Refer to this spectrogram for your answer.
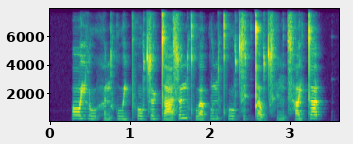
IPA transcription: ɔː˧jluː˨˩hɵ˨˩n kuː˨j pʰo˧wt͡sɵ˧ɥt̪aː˨sɵ˥n kʷʰaː˨kʷɐ˧n kʷʰɐ˨˧wt͡sɪ˨˥k̚t̪ɐ˨˩w t͡sʰɪ˨ŋt͡sʰɐ˨˧j t̪ɐ˥t̚

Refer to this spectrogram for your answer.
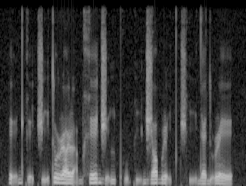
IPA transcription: ḛdkḛ t͡ʃḭtu ɭʌɭa̰b xed͡ʒḛʎpʰṵkḭ d͡ʒʌbɭḭt t͡ʃʰḭdɛdṵ ɭe

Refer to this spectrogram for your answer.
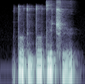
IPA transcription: t̪ɤ˥˩t̪i˩nt̪ɤ˥ t̪i˥ʈ͡ʂʰɻ̩˨˩˦

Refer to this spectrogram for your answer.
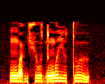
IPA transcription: ŋʷaɡʃudŋʷi tʷɯ

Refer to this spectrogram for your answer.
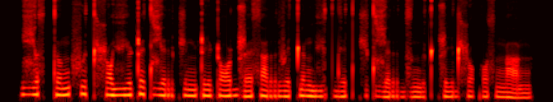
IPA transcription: ʑəs təŋ fɨtʂɔ vʲɨʈetʑer t͡ʃeŋʈi ʈɔ ɖ͡ʐɛs arvetɳɛŋ vʲɔtdett͡ʃət ʑɛrd͡zəŋ ɨtʈ͡ʂidʂɔkɔs ŋaŋ

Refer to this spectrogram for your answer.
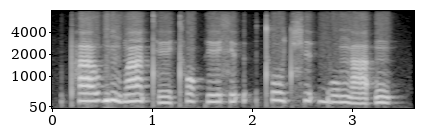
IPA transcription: pʰa˦ʊ̯ɡĩ˦˨bã˦ tʰe˨tʰɔ˦˨ ke˦sɪ˦ʔ | tʰo˦˨t͡ɕʰɪ˦ʔ bo˦ŋä˨ʔũ˦˨

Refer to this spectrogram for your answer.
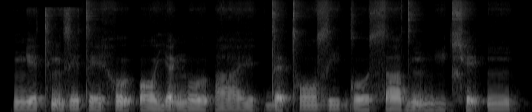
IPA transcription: ɲe˨tʰĩ˦˨ze˦te˨ ho̰˦˨ʊ̯ʔɔ˨ jɛ̰˦˨ŋo˨ʊ̯ʔa˦ɪ̯ | dɛ̰˦˨tʰɔ˦zi˦ɡo˨ʊ̯ sʰä˨dĩ˦˨ŋi˨t͡ɕʰḛ˦˨ ʔĩ˨

